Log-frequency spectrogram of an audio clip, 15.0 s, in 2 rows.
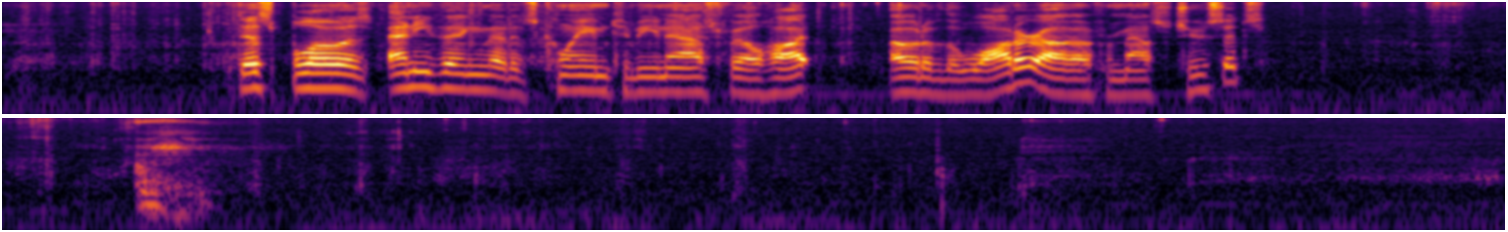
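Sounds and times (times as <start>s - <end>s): man chewing quietly: 6.6s - 15.0s.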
